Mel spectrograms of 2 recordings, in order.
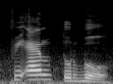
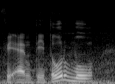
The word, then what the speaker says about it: VNT Turbo: ada vnt Turbo alas Bacanya jangan salah ya VN Turbo bukan vnt Turbo dan Ini tipenya tipe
